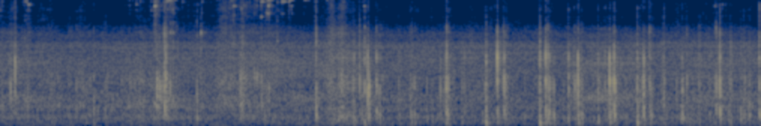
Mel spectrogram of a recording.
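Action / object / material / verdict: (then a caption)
tap / soft leather handbag / leather / none. Long blue nails scratch and tap the soft leather near the seam of a hollow red leather handbag. Quiet, dry, bright scratching runs under a string of short, sharp taps and clicks with almost no low end. Each tap dies away almost instantly, and the taps come thicker toward the end.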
